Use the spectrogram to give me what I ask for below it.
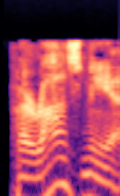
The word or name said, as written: parosmia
